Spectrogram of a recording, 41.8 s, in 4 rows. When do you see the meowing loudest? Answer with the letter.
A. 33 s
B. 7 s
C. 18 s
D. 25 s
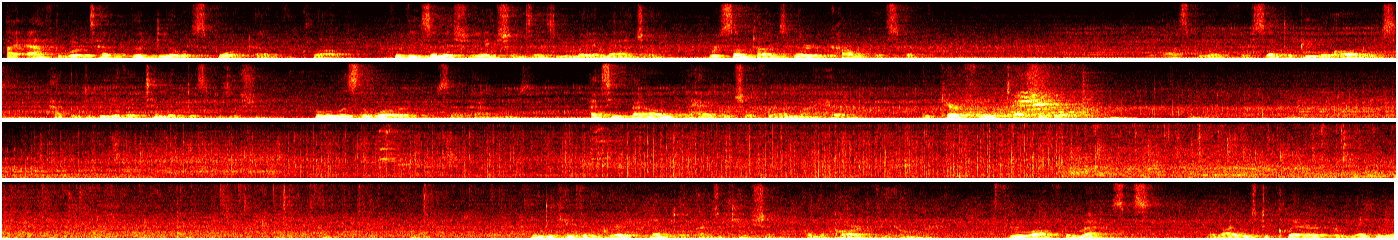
C.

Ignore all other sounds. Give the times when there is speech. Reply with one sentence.
You can hear the speech from 0.0 to 6.9 s, from 8.6 to 18.7 s and from 35.2 to 41.7 s.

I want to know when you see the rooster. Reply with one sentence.
You can't hear the rooster here.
